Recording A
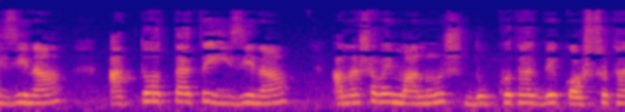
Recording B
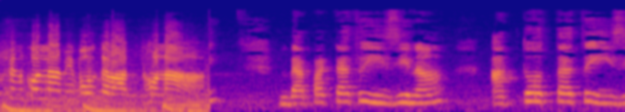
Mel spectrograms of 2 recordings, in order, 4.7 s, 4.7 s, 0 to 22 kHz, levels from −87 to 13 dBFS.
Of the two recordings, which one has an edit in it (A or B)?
B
